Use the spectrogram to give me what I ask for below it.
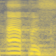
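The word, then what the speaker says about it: Appice: and blue murder that's carmine apace the correct way to say it and we brought back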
